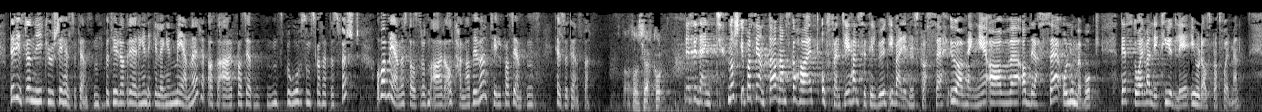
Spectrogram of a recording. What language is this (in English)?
Norwegian Bokmål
